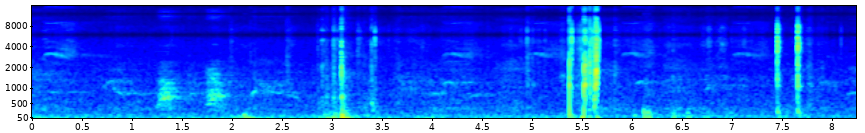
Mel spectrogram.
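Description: Sharp clicks and knocks from a camper's wooden side door being unlatched, opened and handled: one about three seconds in, a louder pair a little past halfway, and two quick clicks near the end. Faint bird chirps in the background.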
